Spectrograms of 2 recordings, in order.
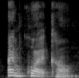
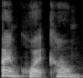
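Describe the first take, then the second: First: "I am quite calm" repeated at normal speed; teacher's second, quicker take of "I am quite calm"; English repeat. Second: "I am quite calm" said slowly, each word set apart; teacher's slow first take of "I am quite calm"; slow English model. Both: Shown as a demonstration. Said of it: "ça me donne donc".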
